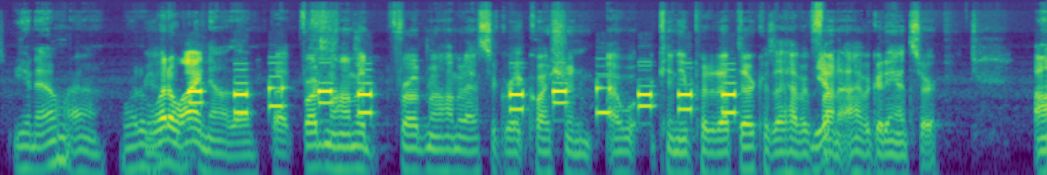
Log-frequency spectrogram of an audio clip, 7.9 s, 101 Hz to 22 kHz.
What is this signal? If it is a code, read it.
DTMF, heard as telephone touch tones, dialled by hand, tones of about 100 ms, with speech in English. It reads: 01901 403741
